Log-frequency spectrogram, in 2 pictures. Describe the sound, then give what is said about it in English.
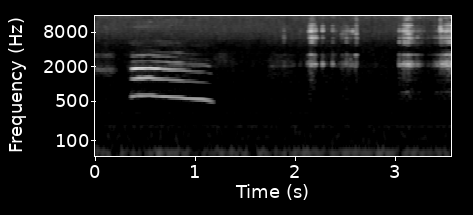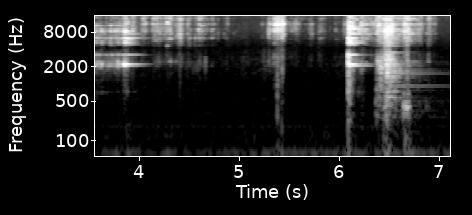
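A short meow opens, then quiet rustling before keys drop with a bright metallic clatter and a brief jangle, a few sharp clinks tumbling together near the end. “Keys went down.”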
